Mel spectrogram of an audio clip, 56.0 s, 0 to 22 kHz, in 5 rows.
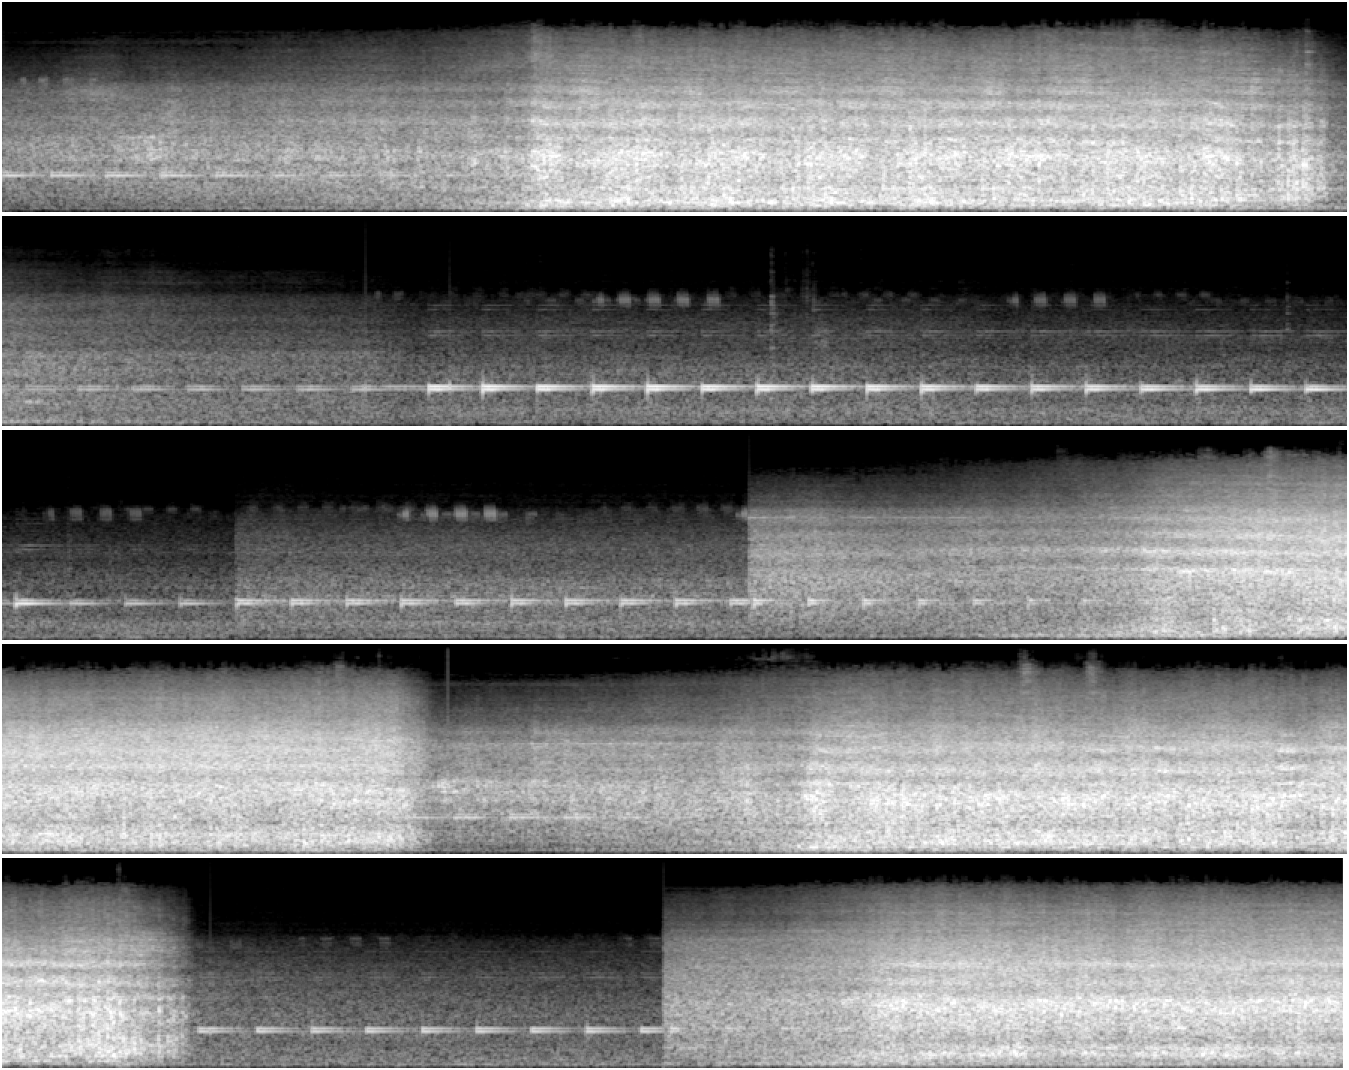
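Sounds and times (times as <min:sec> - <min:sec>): level crossing warning bell: 0:00.0 - 0:03.0, 0:11.3 - 0:31.5, 0:32.5 - 0:39.0, 0:39.8 - 0:50.5
trains passing on rails: 0:00.0 - 0:56.0.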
